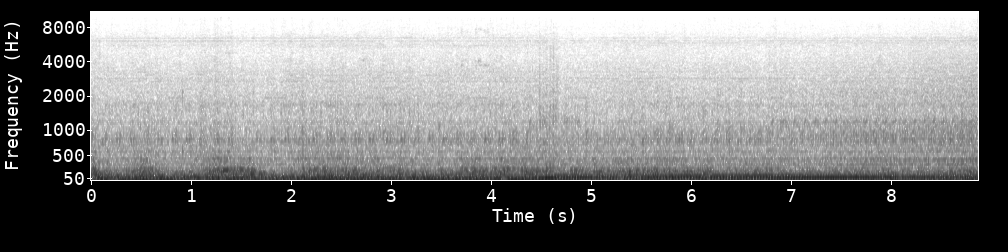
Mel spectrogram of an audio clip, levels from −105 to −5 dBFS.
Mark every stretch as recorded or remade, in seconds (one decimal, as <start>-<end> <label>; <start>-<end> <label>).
0.0-8.9 recorded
